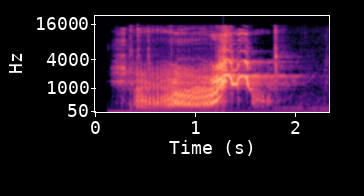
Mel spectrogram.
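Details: Dog giving an angry vocal outburst: a rough, rising growl builds over about a second, then breaks into a sharp, higher-pitched bark-like yelp before cutting off, in a small indoor space.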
